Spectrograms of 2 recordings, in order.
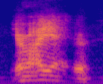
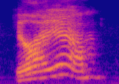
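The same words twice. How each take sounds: First: It is said in a Columbo-like voice. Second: It is said in a Get Smart-like voice.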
